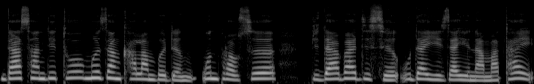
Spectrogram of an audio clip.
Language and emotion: Bodo, neutral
